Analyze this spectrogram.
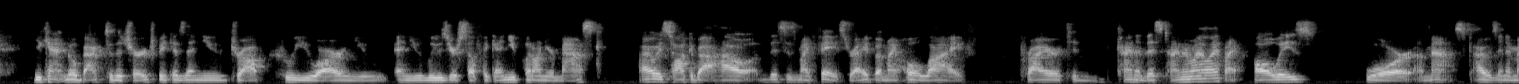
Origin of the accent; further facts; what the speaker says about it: Colorado, United States; moved away as an adult; also born or lived in Salt Lake City, Utah; I was from Colorado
